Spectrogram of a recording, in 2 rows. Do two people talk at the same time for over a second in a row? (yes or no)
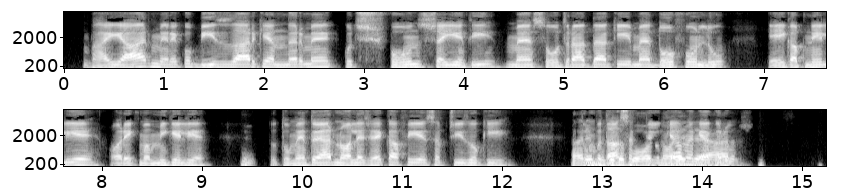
yes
